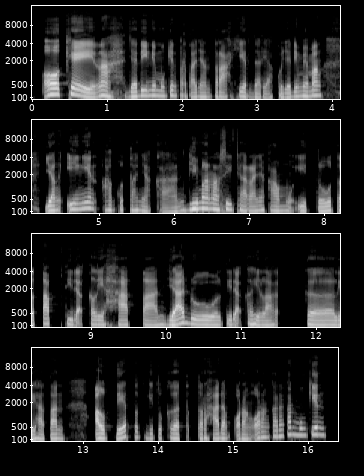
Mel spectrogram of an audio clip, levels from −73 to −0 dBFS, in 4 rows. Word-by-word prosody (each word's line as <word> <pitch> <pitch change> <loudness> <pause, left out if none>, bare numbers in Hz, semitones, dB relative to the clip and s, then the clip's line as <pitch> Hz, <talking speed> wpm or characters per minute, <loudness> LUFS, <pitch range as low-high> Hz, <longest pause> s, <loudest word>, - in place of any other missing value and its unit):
Oke. 190 - +8
Nah, 160 -4 +5 0.2
jadi 140 +4 +2
ini 165 - -1
mungkin 155 0 -3
pertanyaan 125 -5 -5
terakhir 125 +2 -2
dari 105 -2 -6
aku. 110 +4 -14
Jadi 115 +5 -1
memang 150 +3 +1 0.4
yang 140 +2 +1
ingin 180 +3 0
aku 145 +1 -5
tanyakan, 120 -6 -7
gimana 180 0 +4
sih 160 -2 -2
caranya 125 +3 -3
kamu 130 -1 -5
itu 125 0 -1
tetap 155 +3 -2
tidak 135 -3 -1
kelihatan 130 -1 -1
jadul, 130 -3 +4
tidak 130 +1 -4
kehilang 125 -3 -1 0.4
kelihatan 125 0 +1 0.4
outdated 140 +6 +2
gitu 140 0 -8
ke 140 -1 0
t - - -28
terhadap 135 +1 -2
orang-orang? 130 +7 -2
Karena 190 +3 -5
kan 250 0 -1
mungkin, 235 +1 -1
135 Hz, 130 wpm, -21 LUFS, 125-160 Hz, 0.4 s, Oke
